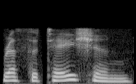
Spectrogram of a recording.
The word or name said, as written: recitation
